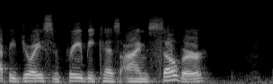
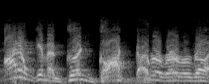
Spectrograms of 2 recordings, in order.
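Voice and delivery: loud, higher angry rant dissolving into gibberish; mock screaming father; 5 semitones higher, 7 dB louder than usual. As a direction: imitate dad ranting his head off. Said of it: "he's screaming his head off".

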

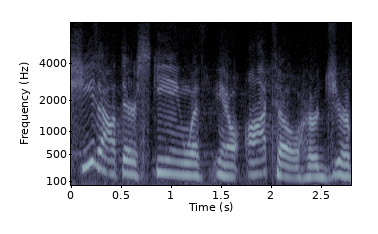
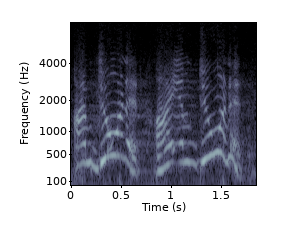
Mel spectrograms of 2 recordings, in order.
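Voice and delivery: high, jubilant disbelief; amazed excitement; 12 semitones higher than usual. Retold or imitated. Skier finally staying on his feet, amazed and excited. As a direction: exclaim it in a high, thrilled voice. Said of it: "And I couldn't believe it".

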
